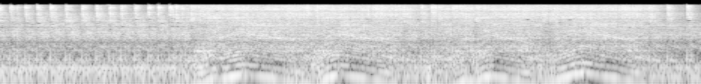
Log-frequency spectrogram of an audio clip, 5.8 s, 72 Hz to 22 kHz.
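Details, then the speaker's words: Cheap second-hand big bore 52mm 372XP chainsaw kit with a 272XP pop-up piston and thicker base gasket, first run after reassembly. It revs up and drops back about four times, crisp and even with no stumble, running better than with the old piston. Normal running. "but yes it seems to run and she does seem to run better than she did with whatever pistol it was"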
